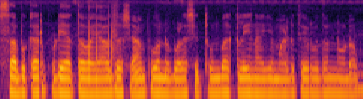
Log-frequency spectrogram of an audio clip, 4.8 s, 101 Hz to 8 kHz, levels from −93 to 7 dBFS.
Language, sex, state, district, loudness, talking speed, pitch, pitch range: Kannada, male, Karnataka, Koppal, -19 LUFS, 160 wpm, 130 Hz, 125-130 Hz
